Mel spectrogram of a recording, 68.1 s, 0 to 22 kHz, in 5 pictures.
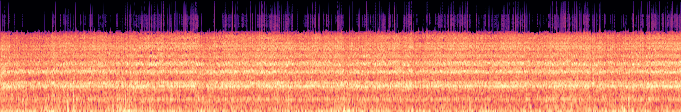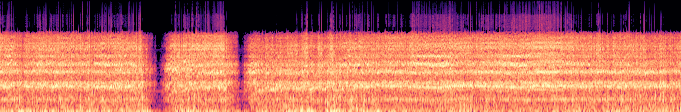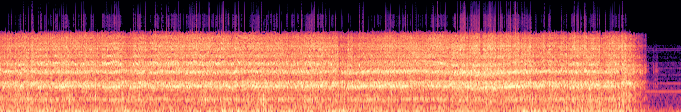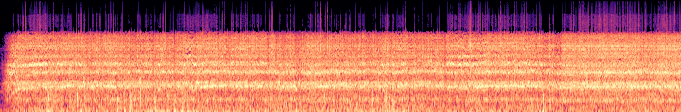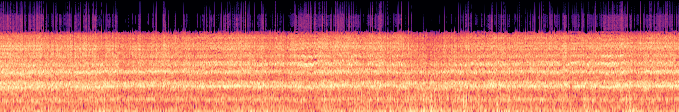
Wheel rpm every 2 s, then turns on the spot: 230, 230, 230, 230, 230, 230, 230, 230, 130, 150, 220, 220, 230, 230, 230, 230, 230, 230, 220, 190, 100, 230, 230, 220, 240, 220, 210, 200, 220, 240, 230, 220, 230, 230.
none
